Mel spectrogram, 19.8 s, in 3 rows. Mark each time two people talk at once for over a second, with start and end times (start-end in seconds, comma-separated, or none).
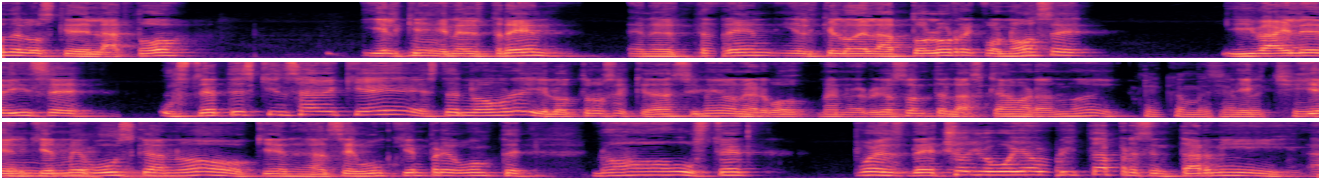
12.7-14.1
